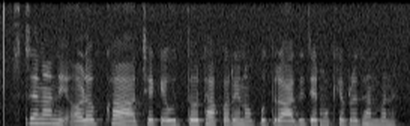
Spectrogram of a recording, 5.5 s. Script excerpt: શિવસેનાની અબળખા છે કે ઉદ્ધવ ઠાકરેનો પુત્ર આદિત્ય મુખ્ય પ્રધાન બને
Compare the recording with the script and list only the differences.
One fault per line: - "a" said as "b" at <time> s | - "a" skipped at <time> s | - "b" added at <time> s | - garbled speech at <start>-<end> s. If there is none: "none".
none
